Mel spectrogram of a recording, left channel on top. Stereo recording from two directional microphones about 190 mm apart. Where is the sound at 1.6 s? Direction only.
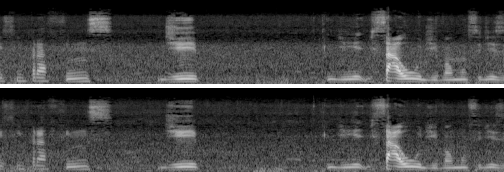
15° left (ahead or behind).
